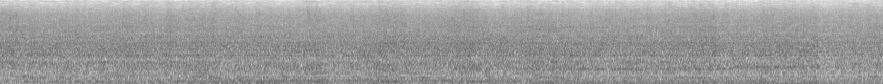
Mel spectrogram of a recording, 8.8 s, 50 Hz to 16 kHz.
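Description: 1955 Chevrolet Bel Air's engine running steadily on a chassis dyno, with a deeper low rumble building from about five seconds in and easing near the end.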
